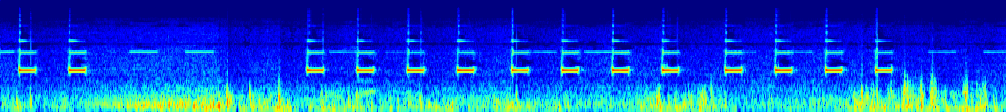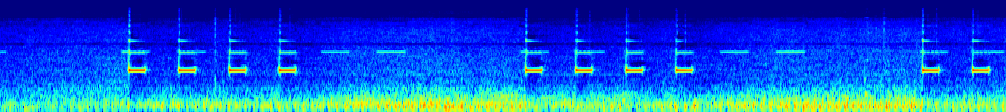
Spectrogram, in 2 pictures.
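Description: Runs of short, high electronic beeps, about four a second: groups of four, and one longer run of about ten, over a steady low rumble.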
